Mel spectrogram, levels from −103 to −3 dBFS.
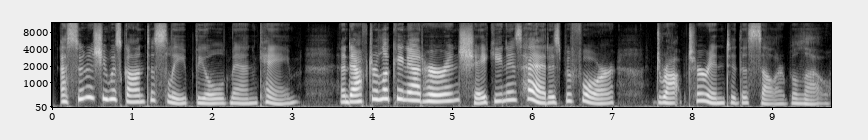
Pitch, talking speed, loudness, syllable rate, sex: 235 Hz, 180 wpm, -19 LUFS, 4.4 syllables/s, female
